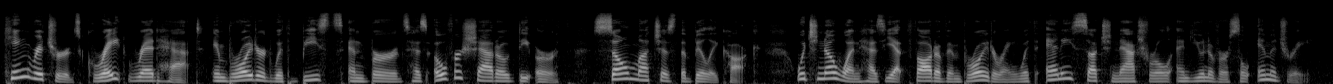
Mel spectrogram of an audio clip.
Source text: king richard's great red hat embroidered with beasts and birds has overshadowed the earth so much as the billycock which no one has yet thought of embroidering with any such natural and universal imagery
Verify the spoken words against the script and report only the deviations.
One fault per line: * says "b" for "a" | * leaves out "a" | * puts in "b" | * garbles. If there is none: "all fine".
all fine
